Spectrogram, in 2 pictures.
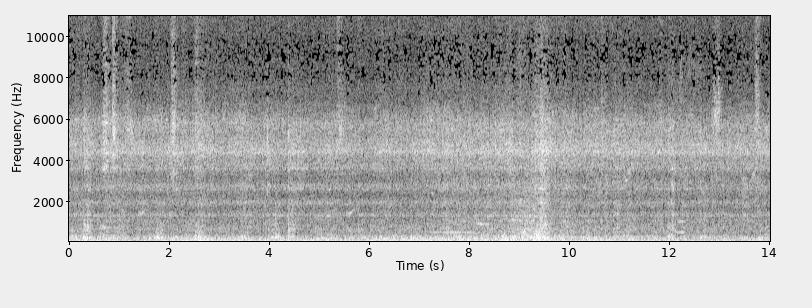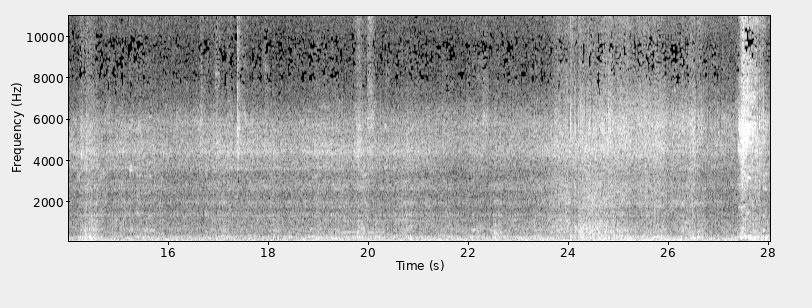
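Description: Running noise inside a JR West 221 series electric train at speed: a steady rumble of steel wheels on rail, with a few short louder clatters as it passes over rail joints.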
